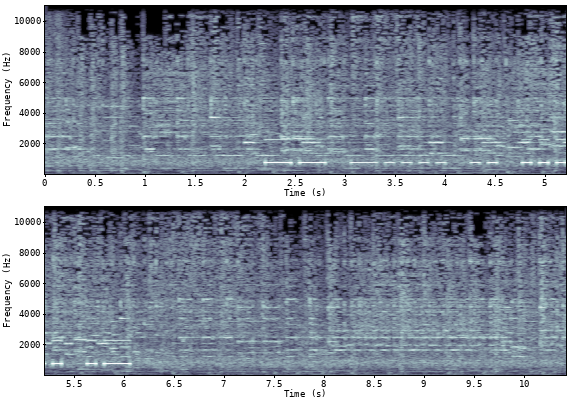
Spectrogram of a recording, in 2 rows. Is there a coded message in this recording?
Yes: Morse code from 2.1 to 6.1 s, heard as a keyed tone, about 14 wpm, 770 Hz, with radio static, fading and a narrow filter. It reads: M6IHA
